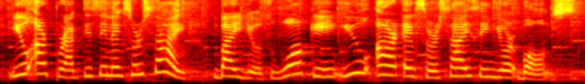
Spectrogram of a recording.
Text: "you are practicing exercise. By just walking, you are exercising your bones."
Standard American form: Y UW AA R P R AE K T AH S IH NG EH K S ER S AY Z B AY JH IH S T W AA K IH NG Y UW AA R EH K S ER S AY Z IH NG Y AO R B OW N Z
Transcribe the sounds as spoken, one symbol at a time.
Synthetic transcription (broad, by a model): Y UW AA R P R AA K T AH S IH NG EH K S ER S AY B AY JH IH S W AA K IH NG Y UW AA R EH K S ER S AY S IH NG Y AO R B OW N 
